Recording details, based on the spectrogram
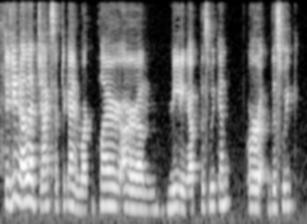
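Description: A young woman chatting casually while gaming, excitable and playful, with goofy exclamations and bits of on-screen text read aloud. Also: mid-range voice, brisk. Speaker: gamer, video creator. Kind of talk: casual gameplay chat, reading quest captions aloud.

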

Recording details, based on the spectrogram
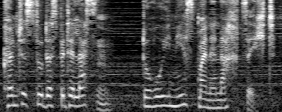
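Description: A woman playing a tough, sharp-tongued archer with a dry, curt manner in an audiobook drama. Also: medium pitch, animated, measured pace, over music, lightly acted. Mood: dry, teasing.

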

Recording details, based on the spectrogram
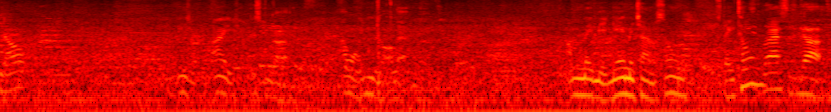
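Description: An American man in his twenties chatting casually and in slang as he vlogs into a phone at arm's length. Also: a little high. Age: 20s. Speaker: vlogger. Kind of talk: casual vlog chat, slangy. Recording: noisy outdoor, car and store ambience.

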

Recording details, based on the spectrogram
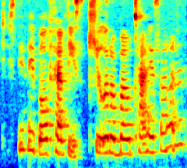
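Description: A woman in her thirties hosting a children's story time, reading aloud in an expressive, sing-song way at home. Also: sits high, fast talker, creaky, a little hiss or hum. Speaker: children's librarian, storytime host. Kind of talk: picture book read-aloud for young children. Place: small living room indoors.

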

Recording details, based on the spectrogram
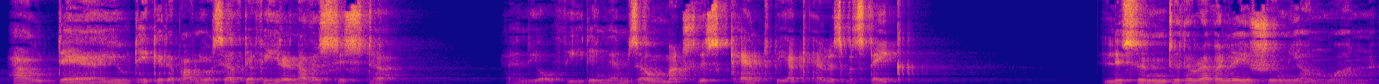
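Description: Cavernous, extremely deep gravelly monster zealot. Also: male voice, a bit bright, heavily acted. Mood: stern, preaching. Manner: pompous, accusing, preaching in archaic, measured phrases. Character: huge deformed zealous monster keeper of heaven, stern and menacing. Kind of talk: video game character voice lines, solemn dramatic monologue. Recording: cavernous echo with long reverb tail.

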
